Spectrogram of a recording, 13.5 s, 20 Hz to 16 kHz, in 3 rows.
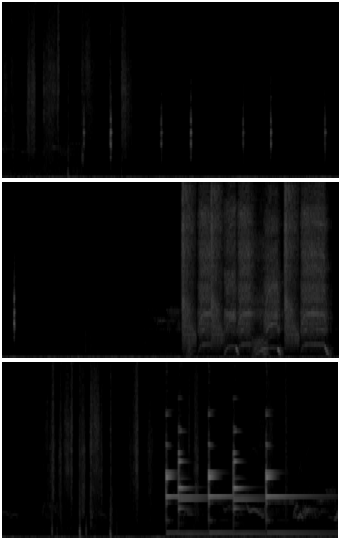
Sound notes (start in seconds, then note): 0.8 ticking; 6.9 whirring; 11.2 doorbell ringing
